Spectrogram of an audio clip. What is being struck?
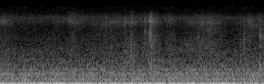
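Nothing is struck.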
